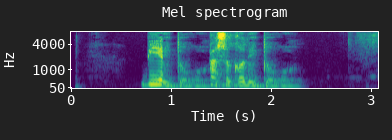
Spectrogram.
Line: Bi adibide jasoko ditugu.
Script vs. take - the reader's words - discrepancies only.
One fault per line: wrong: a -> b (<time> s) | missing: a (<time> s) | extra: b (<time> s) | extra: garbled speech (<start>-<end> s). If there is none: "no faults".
wrong: adibide -> ditugu (1.0 s)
